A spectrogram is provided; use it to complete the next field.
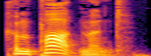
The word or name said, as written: compartment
